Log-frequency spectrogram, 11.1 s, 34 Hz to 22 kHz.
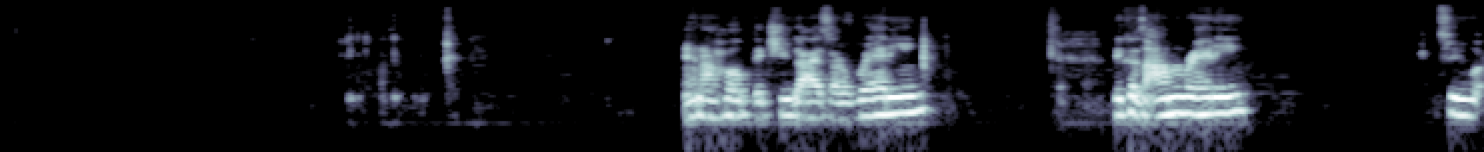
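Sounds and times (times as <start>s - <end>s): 
person drinking water with sips and swallows: 1.8s - 4.8s
speech: 5.2s - 7.1s, 8.4s - 9.4s, 10.8s - 11.1s.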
